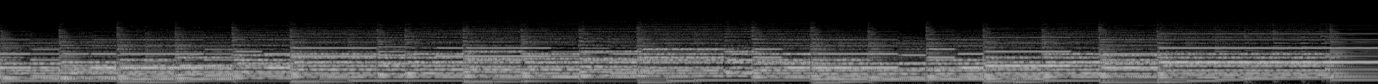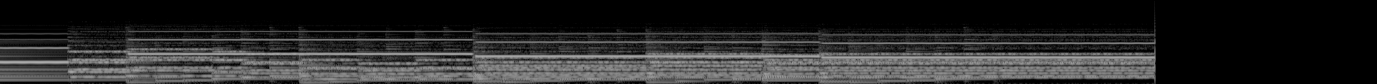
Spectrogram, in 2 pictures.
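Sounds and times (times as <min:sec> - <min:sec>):
flute or violin: 0:00.0 - 0:25.4
three-part female choir singing: 0:00.7 - 0:08.6, 0:09.2 - 0:13.4.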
